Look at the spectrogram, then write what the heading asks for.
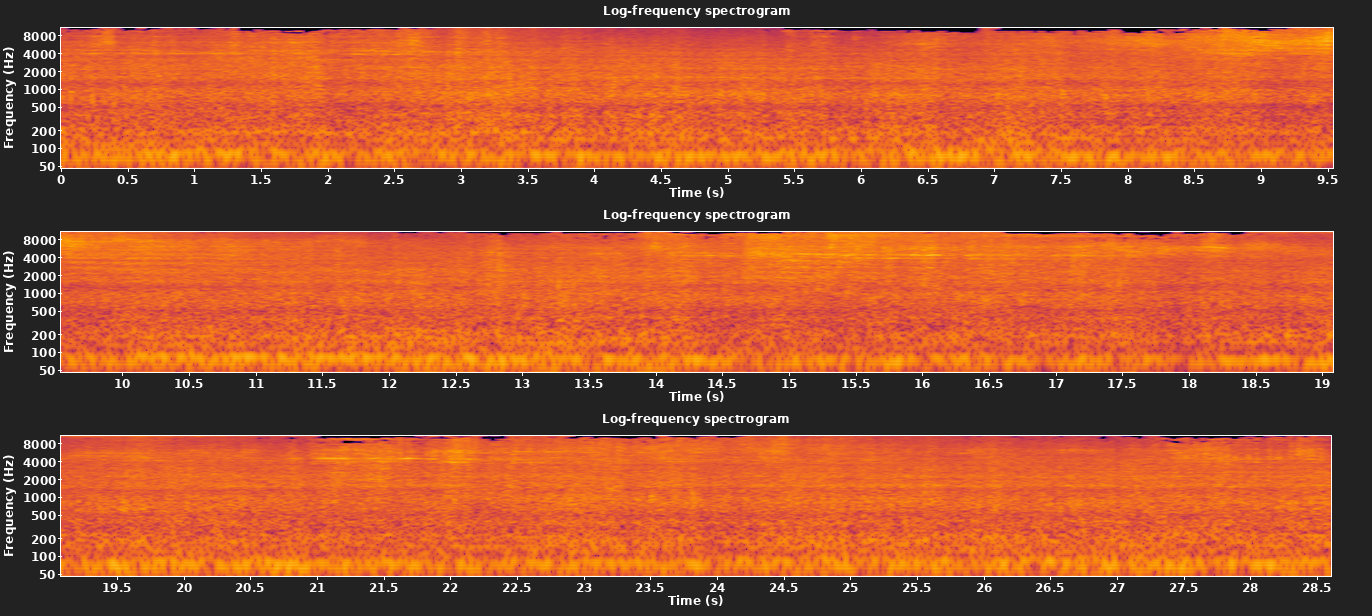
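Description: Covered hopper cars of a CN potash freight train rolling past at speed: a steady, loud low rumble of steel wheels on rail with clatter, and a few faint high-pitched wheel squeals in the second half.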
